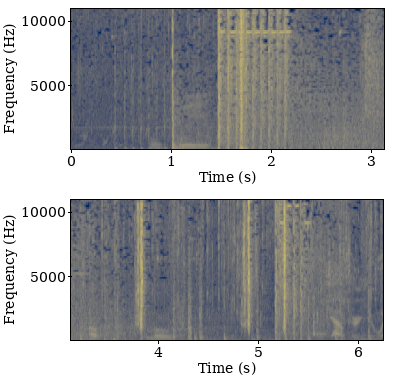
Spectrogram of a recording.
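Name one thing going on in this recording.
Rifle shots ring out in sharp single cracks.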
